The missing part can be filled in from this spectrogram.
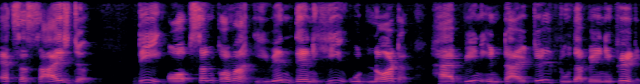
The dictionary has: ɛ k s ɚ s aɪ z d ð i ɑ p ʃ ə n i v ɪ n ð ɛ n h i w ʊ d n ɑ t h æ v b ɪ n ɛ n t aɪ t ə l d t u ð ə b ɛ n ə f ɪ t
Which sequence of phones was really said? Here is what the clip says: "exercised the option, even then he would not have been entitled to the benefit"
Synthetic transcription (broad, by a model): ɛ k s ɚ s aɪ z d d i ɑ p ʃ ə n i v ɪ n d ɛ n h i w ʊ d n ɑ t h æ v b ɪ n ɛ n t aɪ t ə l d t u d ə b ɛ n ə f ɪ t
